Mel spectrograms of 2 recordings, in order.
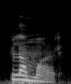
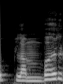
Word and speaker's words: plumber: फिर वर्ड है जी PLUMBER, प्लमर, प्लमर। Urdu में हम इसको प्लम्बर कहते हैं क्योंकि हम बी को प्रोनाउंस करते हैं, लेकिन इंग्लिश में हम इसको प्लमर कहते हैं, जो कि पाइप्स वगैरह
